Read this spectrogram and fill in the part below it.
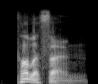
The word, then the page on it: polyphone: British English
